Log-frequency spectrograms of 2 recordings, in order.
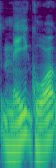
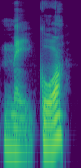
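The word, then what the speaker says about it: Meiguo (美国): So for example, if you're an American and you pronounce your country as Meiguo with a rising tone on the first syllable, it's wrong. It should be a low tone, Meiguo.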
